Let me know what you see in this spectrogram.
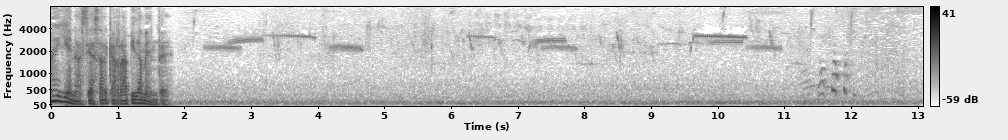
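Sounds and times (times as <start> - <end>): bird whistling: 2.2 - 4.8, 6.2 - 11.5.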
